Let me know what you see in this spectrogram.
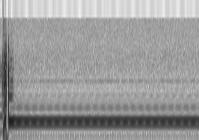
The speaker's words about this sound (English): Okay, before we start, let's pick up my east side line and call the number readback. Whoa, I can see the phone patch I used at the time messes up the sound of dial tone coming on. This is what it should sound like.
